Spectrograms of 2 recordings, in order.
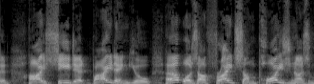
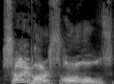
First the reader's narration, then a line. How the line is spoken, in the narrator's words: bellowed the flesh eater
